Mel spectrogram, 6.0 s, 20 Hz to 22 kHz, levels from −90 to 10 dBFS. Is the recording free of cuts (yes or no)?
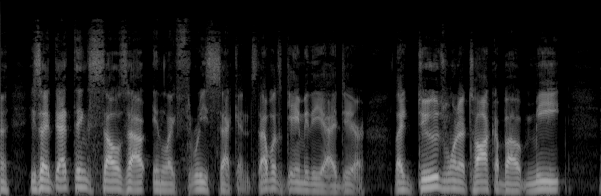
yes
